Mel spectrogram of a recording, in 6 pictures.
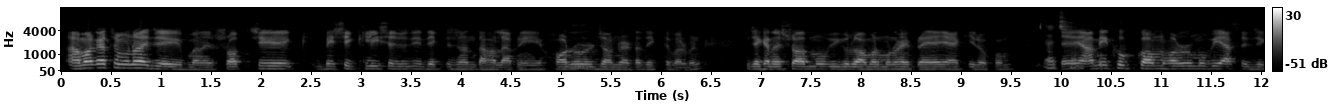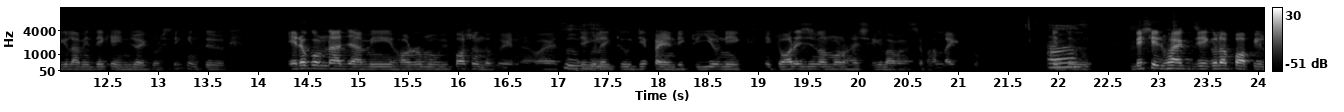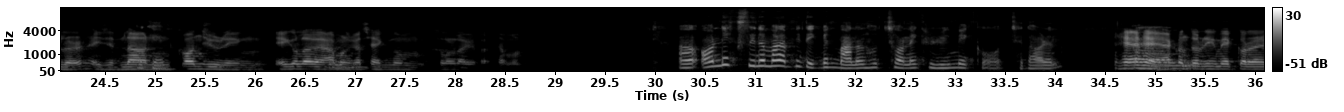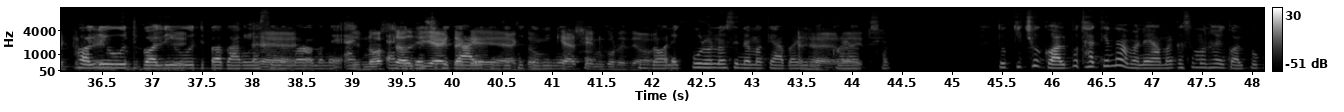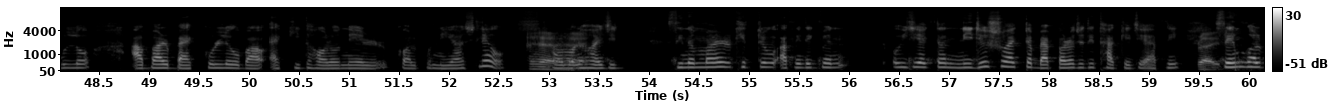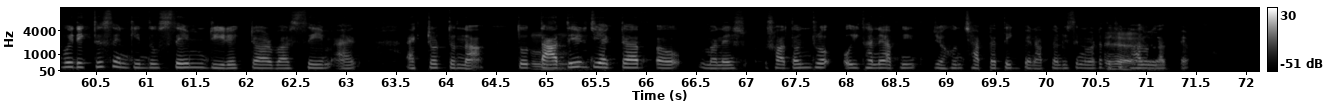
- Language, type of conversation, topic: Bengali, unstructured, সিনেমার গল্পগুলো কেন বেশিরভাগ সময় গতানুগতিক হয়ে যায়?
- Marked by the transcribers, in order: other background noise; in English: "clicheé"; in English: "nostalgia"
